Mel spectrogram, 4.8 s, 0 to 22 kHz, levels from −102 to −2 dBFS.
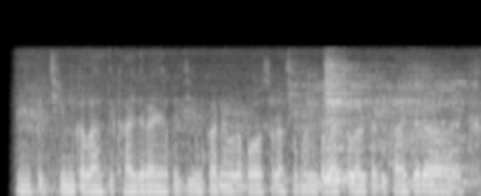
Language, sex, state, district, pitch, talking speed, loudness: Hindi, male, Himachal Pradesh, Shimla, 115 Hz, 275 wpm, -17 LUFS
